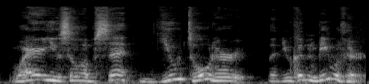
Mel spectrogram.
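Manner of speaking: high-pitched, incredulous telling-off; exasperated scolding. Acted. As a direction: scold him in disbelief, pitched well up. Mock scolding of the film's hero.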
